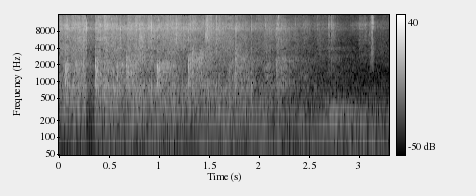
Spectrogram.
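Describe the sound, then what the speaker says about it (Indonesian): Applause from an audience at a government event on reducing stunting in Konawe Selatan, a loud, dense wash of clapping that gradually thins and fades toward the end. "Boleh tepuk tangan yang meriah untuk kita semua."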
